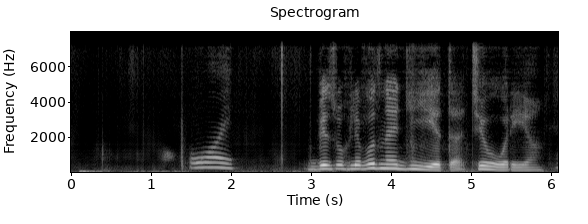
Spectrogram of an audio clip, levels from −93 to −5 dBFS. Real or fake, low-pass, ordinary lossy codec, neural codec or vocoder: fake; 7.2 kHz; none; codec, 24 kHz, 0.9 kbps, DualCodec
